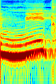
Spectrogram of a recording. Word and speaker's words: mete: ये हमको अगर मैं ये लिख रही हूं METE तो ये मीट हो जाएगा, ठीक है।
